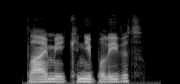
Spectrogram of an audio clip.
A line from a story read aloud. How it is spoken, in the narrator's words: exclaimed, his eyes shining with anticipation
